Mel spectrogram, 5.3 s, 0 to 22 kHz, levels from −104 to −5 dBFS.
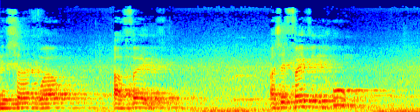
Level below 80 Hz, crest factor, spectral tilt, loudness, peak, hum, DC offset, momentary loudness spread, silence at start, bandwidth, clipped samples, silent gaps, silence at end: -34 dBFS; 18 dB; -7 dB/octave; -21 LUFS; -2 dBFS; none; under 0.1%; 12 LU; 0 s; 17 kHz; under 0.1%; none; 0 s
